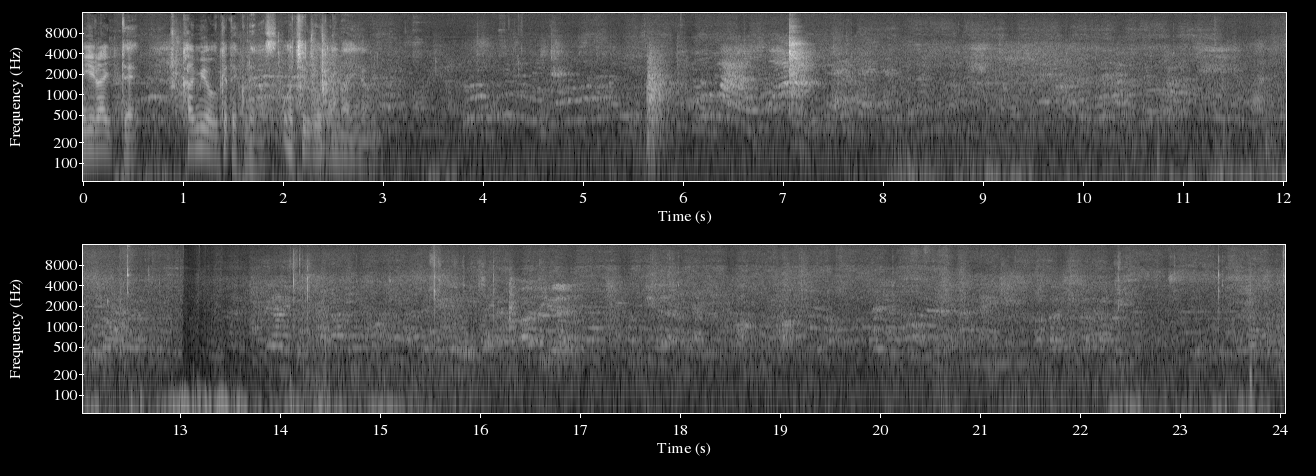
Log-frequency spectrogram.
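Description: A printer whirs and clatters as it feeds and prints a page.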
